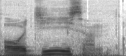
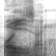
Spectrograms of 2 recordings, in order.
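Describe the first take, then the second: First: The vowel after j is held long. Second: The vowel after j is cut short. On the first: The speaker calls it right. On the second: The speaker calls it wrong.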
